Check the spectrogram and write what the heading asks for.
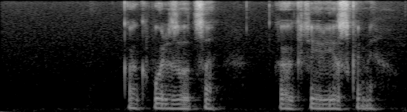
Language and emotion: Russian, neutral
